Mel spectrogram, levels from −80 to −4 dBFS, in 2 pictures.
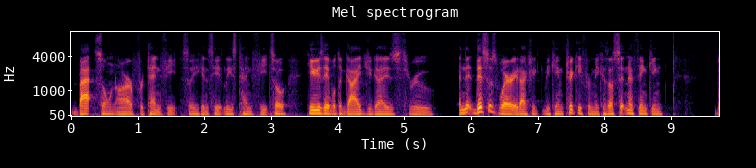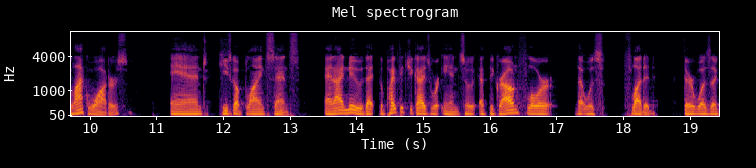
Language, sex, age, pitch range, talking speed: English, male, 30-49, 85-105 Hz, 210 wpm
